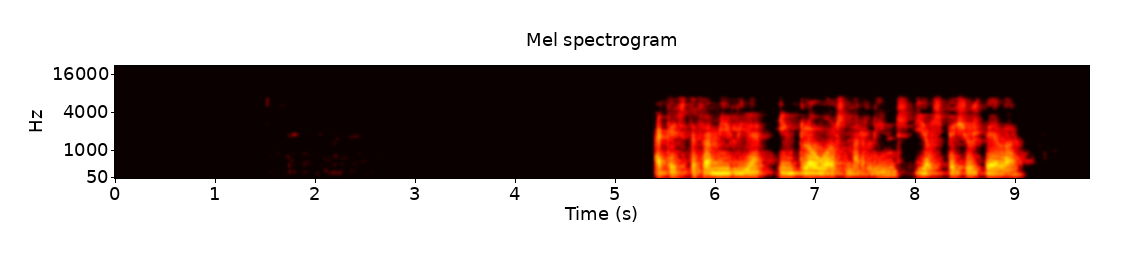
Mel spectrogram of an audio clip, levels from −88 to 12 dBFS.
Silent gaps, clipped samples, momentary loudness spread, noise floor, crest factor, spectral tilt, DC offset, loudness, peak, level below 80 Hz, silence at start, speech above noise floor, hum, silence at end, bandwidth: none; under 0.1%; 11 LU; -79 dBFS; 22 dB; -8 dB/octave; under 0.1%; -20 LUFS; -2 dBFS; -58 dBFS; 5.4 s; 60 dB; none; 0.7 s; 7 kHz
